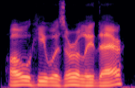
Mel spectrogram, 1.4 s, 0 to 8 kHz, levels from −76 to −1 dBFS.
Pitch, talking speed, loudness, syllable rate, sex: 115 Hz, 220 wpm, -16 LUFS, 6.4 syllables/s, male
